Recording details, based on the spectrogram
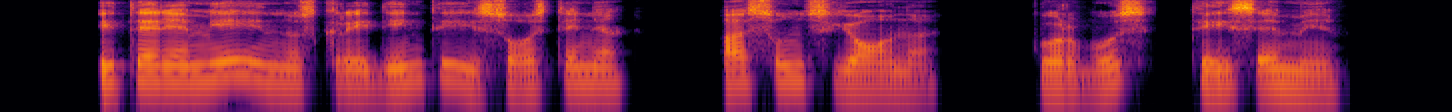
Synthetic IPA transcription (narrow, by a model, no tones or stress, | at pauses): ɪt̪ʲɛɾʲɛmʲiɛjɛɪnʊskɾɐɪd̪ʲɪnʲt̪ʲɪiːsoːsʲt̪ʲɪnʲæ | ɐsʊnsjoːnɑː | kʊɾbʊst̪ʲɛɪsʲɛmʲɪ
